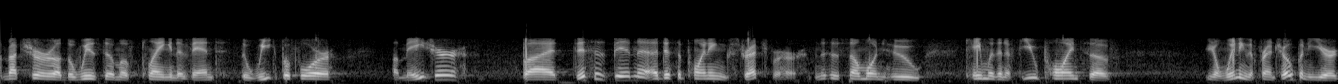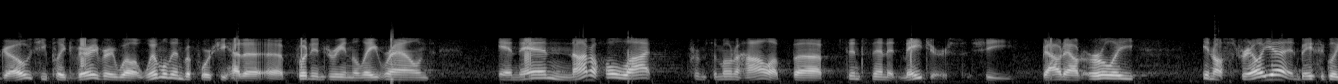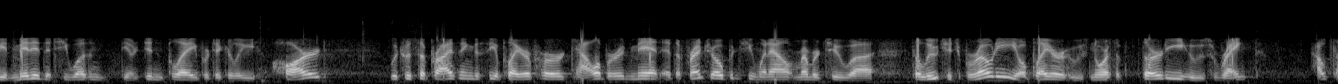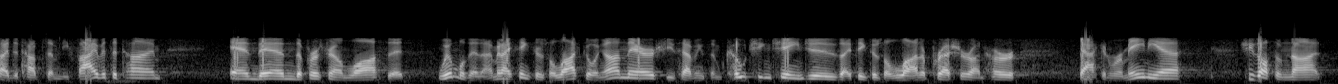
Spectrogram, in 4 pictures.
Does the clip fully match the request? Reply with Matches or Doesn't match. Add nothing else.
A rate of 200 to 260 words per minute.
Doesn't match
